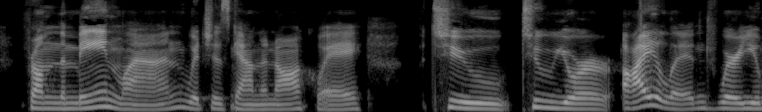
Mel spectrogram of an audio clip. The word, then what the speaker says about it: Gananoque: The correct pronunciation is Gananoque, This is pronounced quay, quay, quay, quay, a quay at the end, and then Gananoque.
